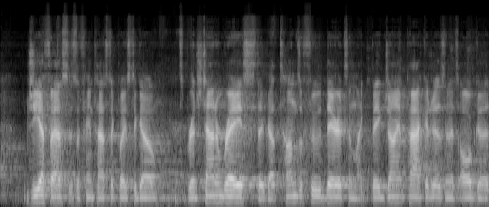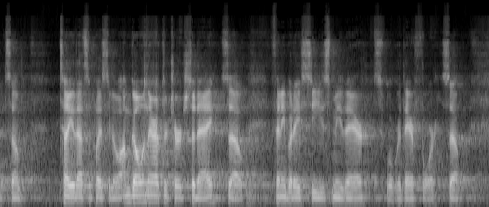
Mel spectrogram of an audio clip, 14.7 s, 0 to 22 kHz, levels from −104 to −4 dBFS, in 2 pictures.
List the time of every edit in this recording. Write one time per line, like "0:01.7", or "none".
none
